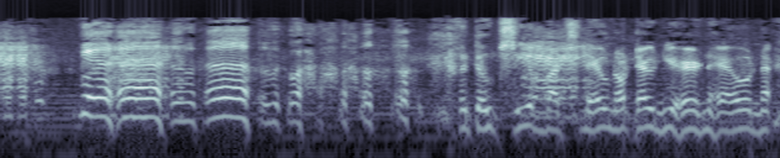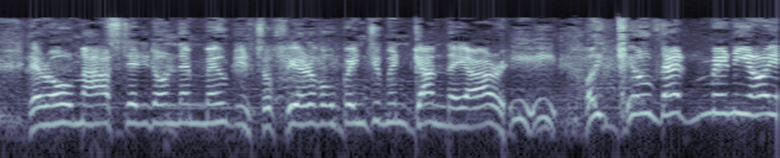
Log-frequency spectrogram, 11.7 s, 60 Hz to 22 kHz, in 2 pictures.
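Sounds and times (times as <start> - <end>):
goat bleating: 0.0 - 1.6, 3.8 - 4.7, 7.7 - 8.8
laughter: 0.6 - 4.0
speech: 0.6 - 11.6.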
